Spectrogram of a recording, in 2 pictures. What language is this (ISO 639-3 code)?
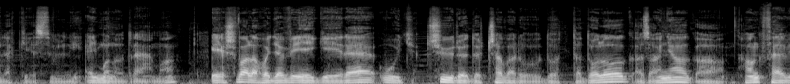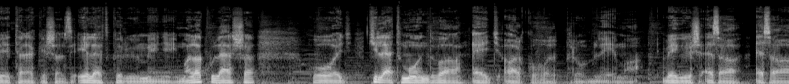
hun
